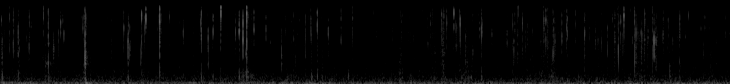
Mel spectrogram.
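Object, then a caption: Plastic bubble wrap. Clear plastic bubble wrap is held by hand close to the microphone and crumpled and twisted between both hands. A dense, bright crinkling runs throughout, punctuated by sharper, louder pops as bubbles burst, over a faint low rumble.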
